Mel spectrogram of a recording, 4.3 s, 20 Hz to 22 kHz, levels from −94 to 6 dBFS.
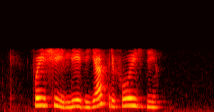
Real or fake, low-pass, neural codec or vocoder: real; 3.6 kHz; none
